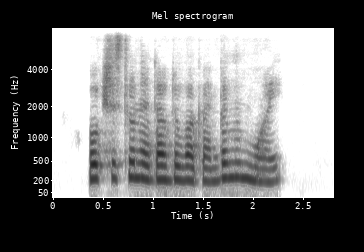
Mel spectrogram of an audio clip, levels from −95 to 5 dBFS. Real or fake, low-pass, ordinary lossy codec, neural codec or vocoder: fake; 7.2 kHz; Opus, 64 kbps; codec, 24 kHz, 1 kbps, SNAC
